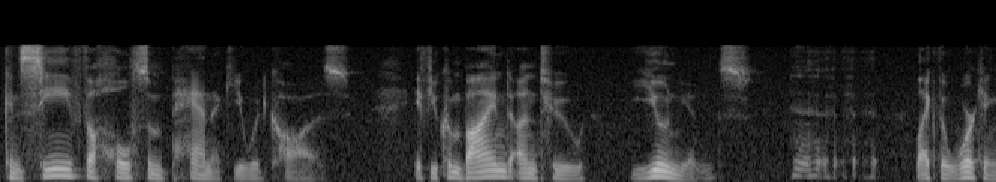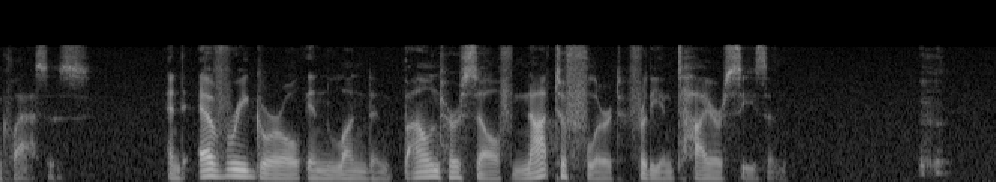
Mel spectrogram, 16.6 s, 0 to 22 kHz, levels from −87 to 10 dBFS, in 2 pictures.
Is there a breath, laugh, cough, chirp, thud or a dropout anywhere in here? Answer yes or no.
yes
